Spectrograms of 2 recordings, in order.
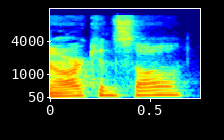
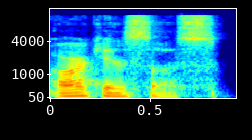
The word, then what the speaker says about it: Arkansas: so pronounce it carefully so when you're in Arkansas don't say Aransas right all right so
